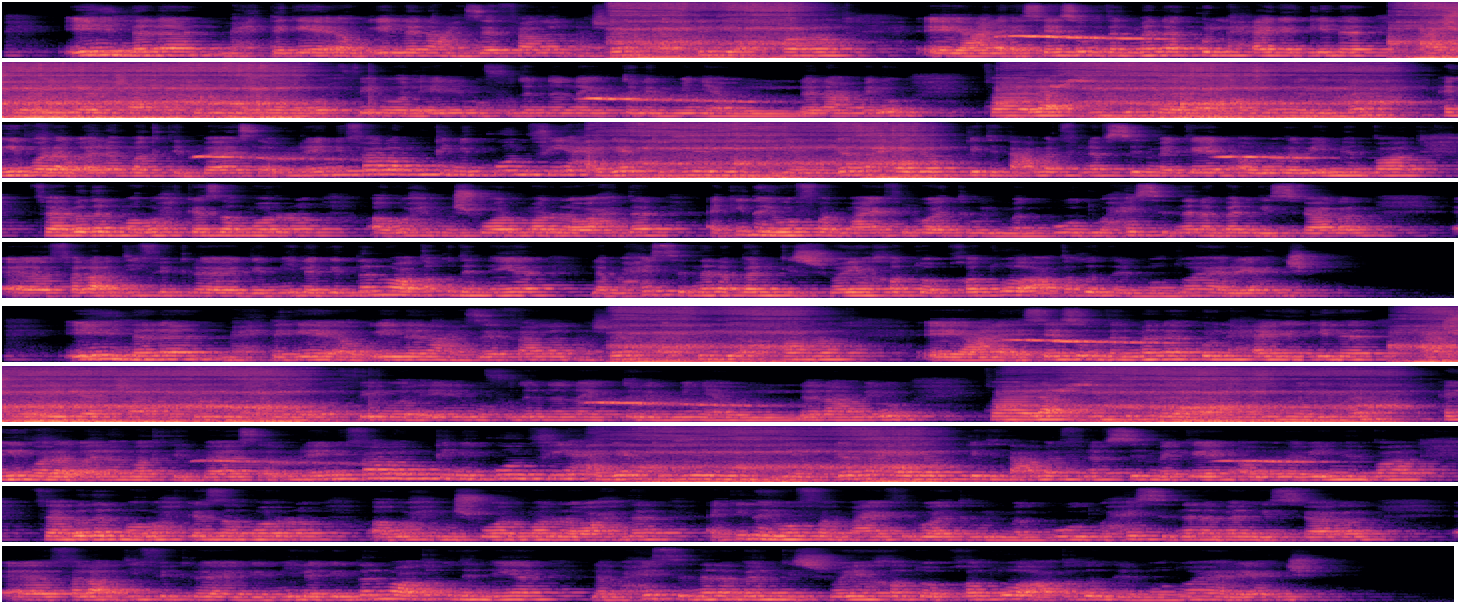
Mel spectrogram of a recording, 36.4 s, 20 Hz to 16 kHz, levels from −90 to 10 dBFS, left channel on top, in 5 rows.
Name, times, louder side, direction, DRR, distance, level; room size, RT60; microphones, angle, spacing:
voice 1, 0.3-4.3 4.6-6.8 7.1-14.2 14.5-23.4 23.7-25.1 25.4-28.6 29.1-31.8 32.1-35.6, left 1 dB, 30° left, -4 dB, 1.2 m, -24 dB
sound 1, 3.0-4.2 4.9-5.8 6.9-8.9 10.2-11.1 12.2-14.3 15.5-16.2 17.5-19.3 20.6-21.1, left 1 dB, 65° left, 2.2 m, -24 dB
7.9 x 3.1 x 3.9 m, 0.73 s
head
